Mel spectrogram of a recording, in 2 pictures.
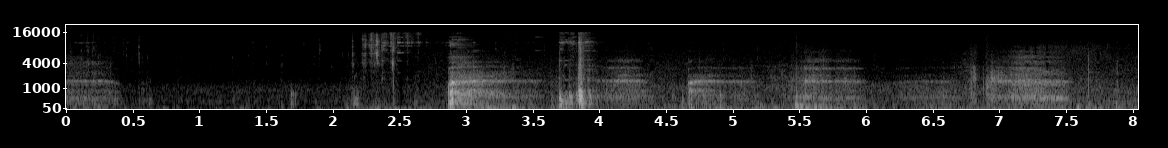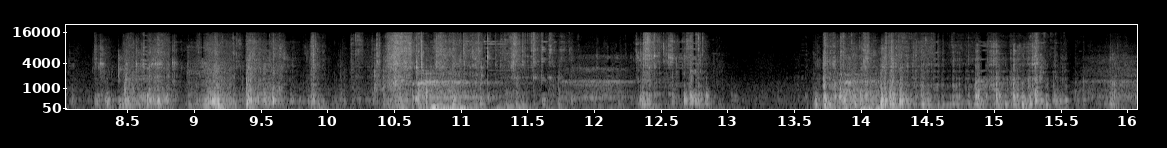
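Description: Rubber pike lures rigged with metal treble hooks being handled and laid out on a bench: irregular rustling and scraping with light metal jingling of the hooks, starting after a couple of quiet seconds.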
